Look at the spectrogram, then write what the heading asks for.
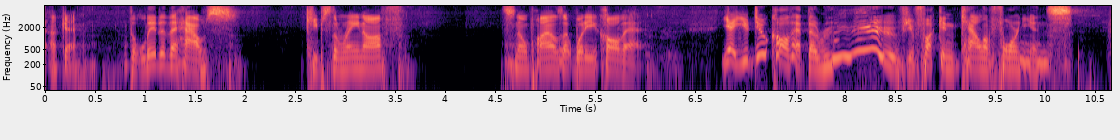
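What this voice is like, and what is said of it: Montana accent. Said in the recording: “The way that I know I'm from Montana is that I have an accent.”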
